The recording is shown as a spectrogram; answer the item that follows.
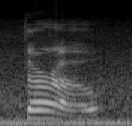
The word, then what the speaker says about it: Thoreau: home of Henry David Thoreau or more correctly pronounced thorough he was friends with Ralph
